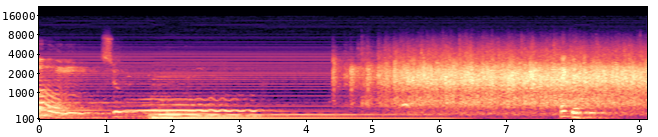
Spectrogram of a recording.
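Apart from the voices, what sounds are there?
audience applause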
